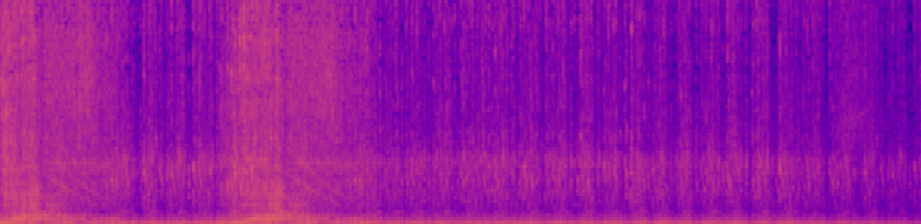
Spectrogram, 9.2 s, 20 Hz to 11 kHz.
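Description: Ferrari 330 P4 race car in the video game Gran Turismo 7, its engine revving with two rising and falling sweeps early on, then holding a steady high drone, loud and alone.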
